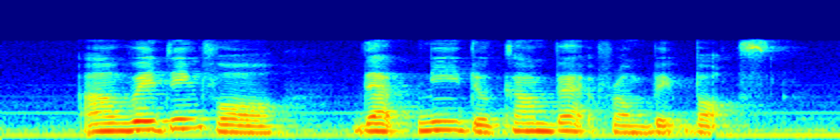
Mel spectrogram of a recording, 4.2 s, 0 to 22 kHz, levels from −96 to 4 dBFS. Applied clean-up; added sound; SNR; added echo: none; none; none; none.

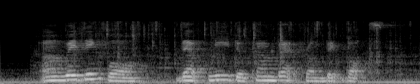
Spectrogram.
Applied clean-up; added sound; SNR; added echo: none; Sink (filling or washing); 19 dB; reverberation time 2.1 s.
